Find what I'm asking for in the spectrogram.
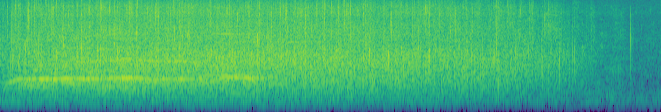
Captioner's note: applause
